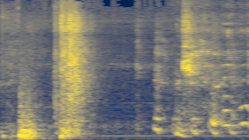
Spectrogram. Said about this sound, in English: Gonna have a little bit more wine and knock over a water bottle. Does anyone else want something? Like, something thuds. And like, it wasn't electronics. I was very careful with the electronics. I wasn't careful with the water bottle.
